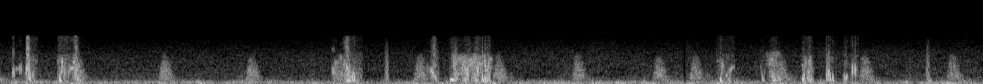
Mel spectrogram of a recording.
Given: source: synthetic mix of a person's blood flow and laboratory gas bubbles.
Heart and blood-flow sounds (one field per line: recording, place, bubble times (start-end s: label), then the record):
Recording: Doppler ultrasound of blood flow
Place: subclavian vein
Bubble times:
0.00-0.03 s: bubbles
0.09-0.39 s: bubbles
0.56-0.84 s: bubbles
3.31-3.63 s: bubbles
4.25-4.38 s: bubbles
4.48-4.95 s: bubbles
7.17-7.35 s: bubbles
7.59-7.84 s: bubbles
8.00-8.15 s: bubbles
8.26-8.38 s: bubbles
8.42-8.60 s: bubbles
From the record:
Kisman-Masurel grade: 233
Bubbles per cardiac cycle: several, 3 to 8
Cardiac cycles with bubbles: 50 to 99%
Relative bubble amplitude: loud (0.450 to 0.775)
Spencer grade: 3 (all of the cardiac periods contain showers or single bubble signals, but not dominating or overriding the cardiac motion signals)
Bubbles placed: anywhere in the cardiac cycle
